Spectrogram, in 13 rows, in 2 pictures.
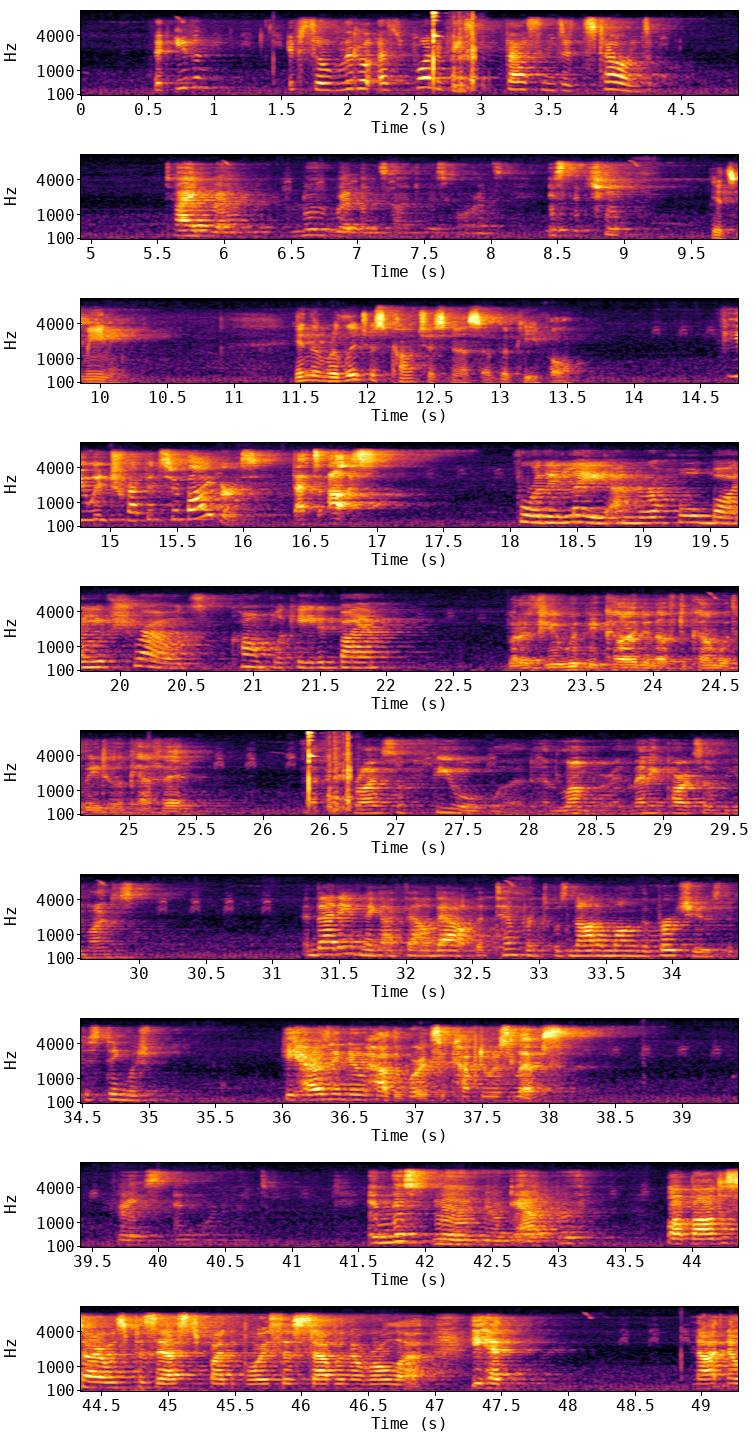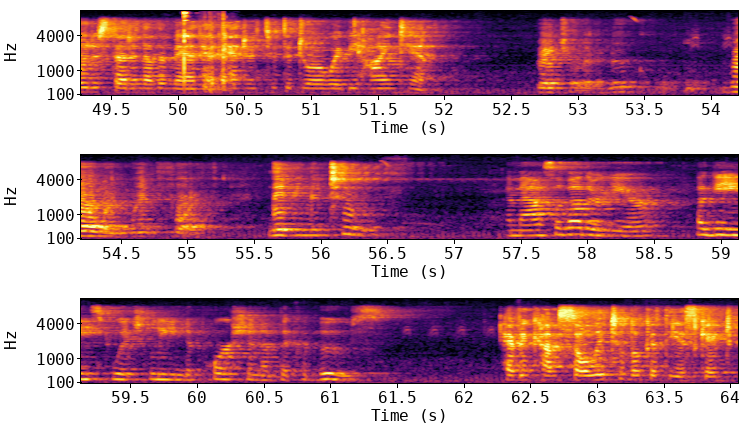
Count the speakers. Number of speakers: nine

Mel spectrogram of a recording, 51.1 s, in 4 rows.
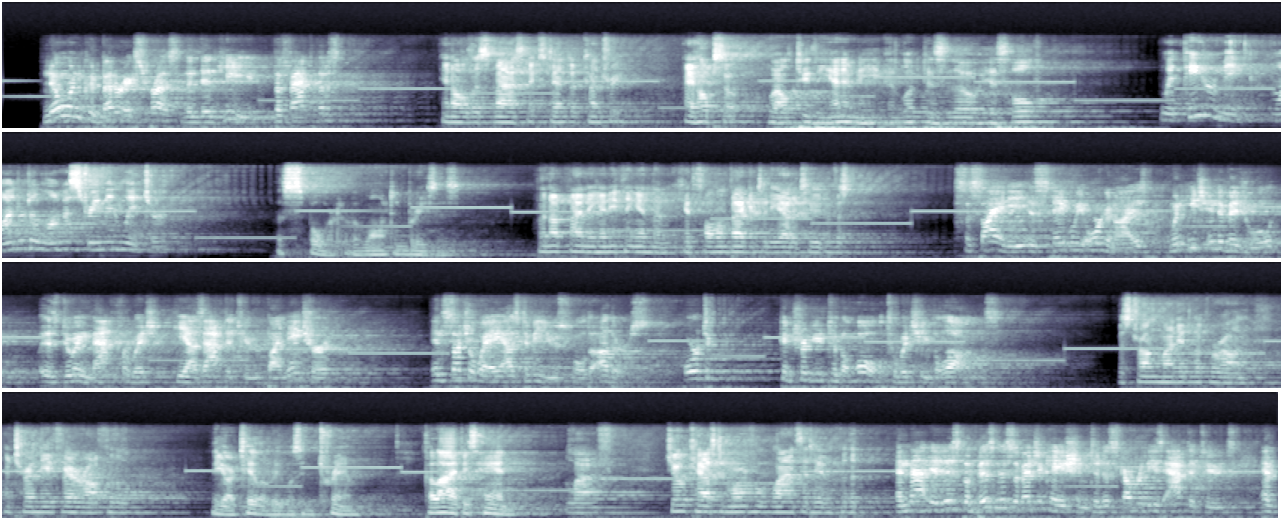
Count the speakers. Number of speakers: five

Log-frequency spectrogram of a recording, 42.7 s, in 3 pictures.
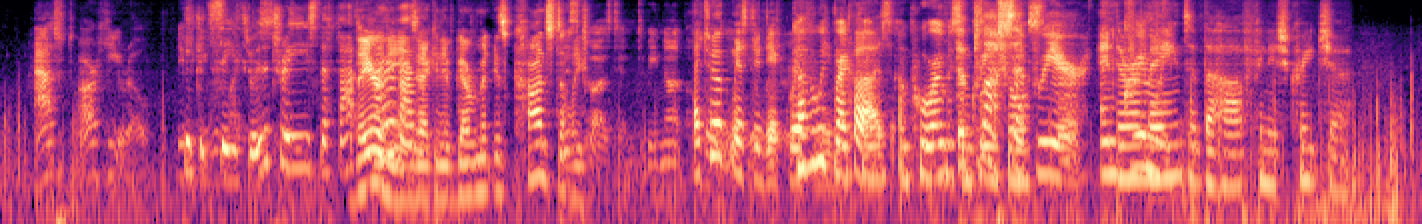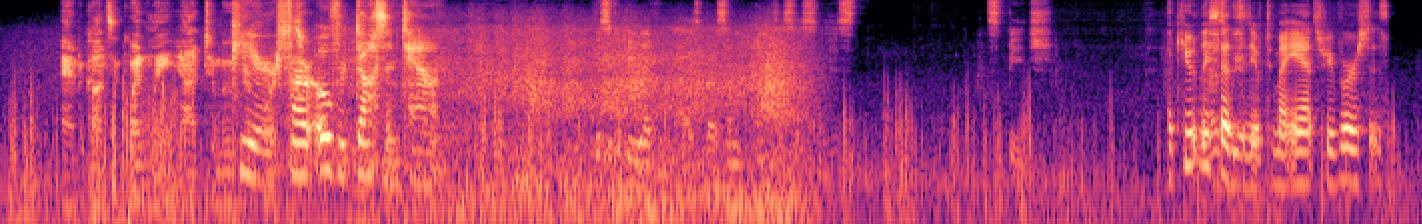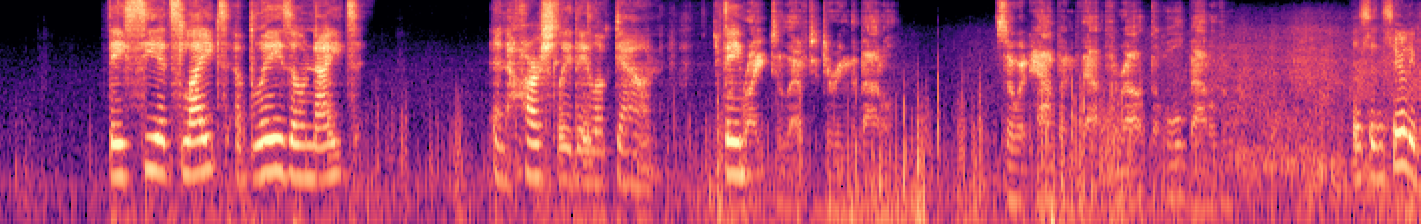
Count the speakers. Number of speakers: nine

